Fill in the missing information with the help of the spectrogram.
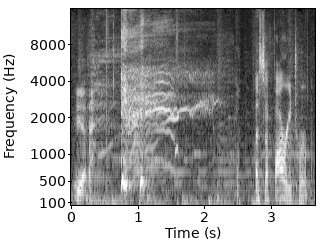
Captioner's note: laughing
